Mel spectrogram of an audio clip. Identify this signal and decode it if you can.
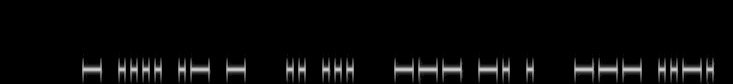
Morse code, heard as a keyed tone, about 20 wpm, 700 Hz. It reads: THAT IS ONE OF
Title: Sentences with 2-Word Phrases - 20wpm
